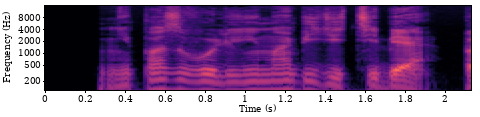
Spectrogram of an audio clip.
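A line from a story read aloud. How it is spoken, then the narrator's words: Whisper. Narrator (Russian): прошептала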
